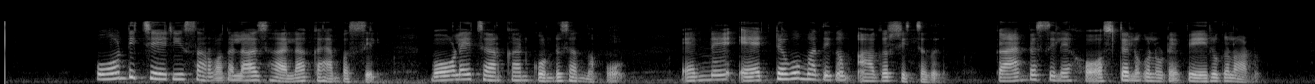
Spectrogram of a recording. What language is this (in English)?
Malayalam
